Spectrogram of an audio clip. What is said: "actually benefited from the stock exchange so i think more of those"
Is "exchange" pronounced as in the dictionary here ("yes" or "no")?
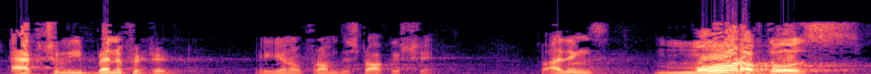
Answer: no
